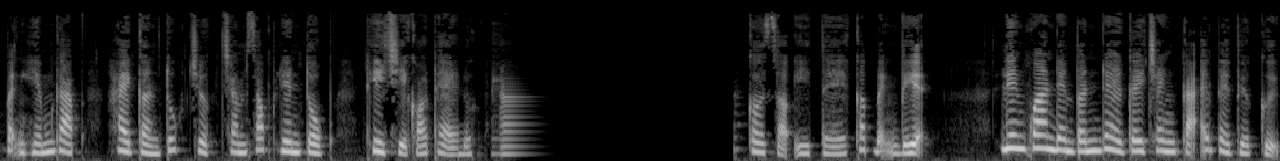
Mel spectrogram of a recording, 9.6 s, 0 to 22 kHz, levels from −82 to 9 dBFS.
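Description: From 3.39 to 3.76 s, repeated packet loss (robotic sound) sets in. Audio keeps failing to arrive in short bursts, and each hole is bridged by stretching the last sound. About half a dozen gaps, the longest around 43 ms, cover nearly half that stretch, making it choppy.

Right after, at 3.78 s, comes what is likely a long network dropout, with nothing reaching the receiver until 5.52 s. The last sound is drawn out into a brief fading buzz or hiss, then roughly 1.4 s of silence follows before the audio resumes with the missing section gone.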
